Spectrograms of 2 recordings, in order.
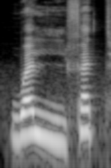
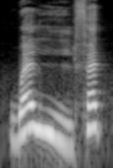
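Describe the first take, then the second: First: The 'l' sound is held with some duration. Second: The 'l' sound is held with some duration.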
